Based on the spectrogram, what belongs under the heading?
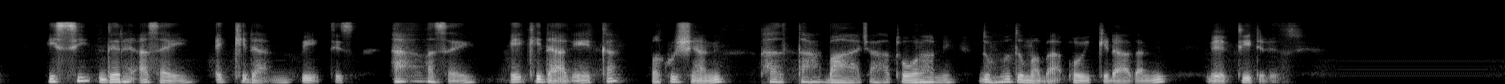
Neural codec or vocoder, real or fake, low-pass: codec, 16 kHz, about 1 kbps, DyCAST, with the encoder's durations; fake; 7.2 kHz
